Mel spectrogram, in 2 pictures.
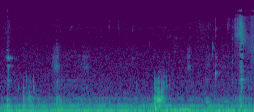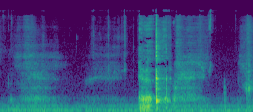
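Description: A man drinking from a can of carbonated energy drink: faint swallows and breaths. About eight seconds in comes a short, loud burst of mouth and breath noise with a sharp click, trailing off into a breathy exhale.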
